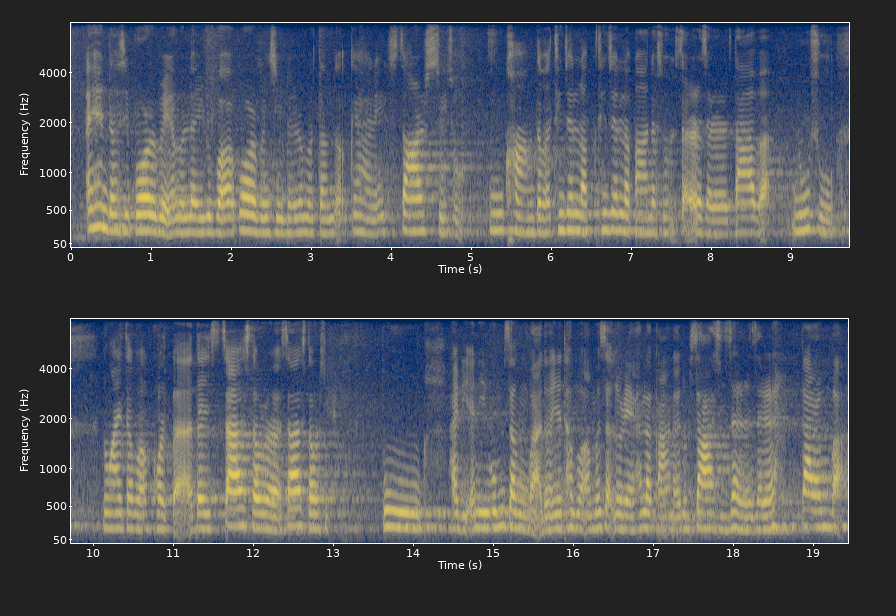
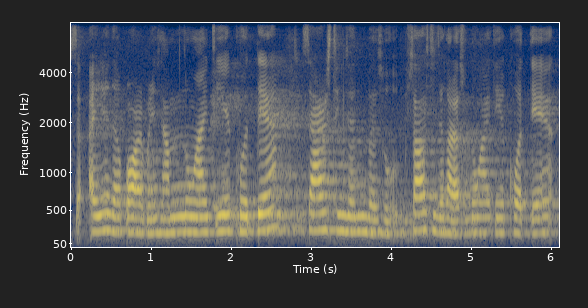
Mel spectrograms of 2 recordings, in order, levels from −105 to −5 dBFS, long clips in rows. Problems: none marked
